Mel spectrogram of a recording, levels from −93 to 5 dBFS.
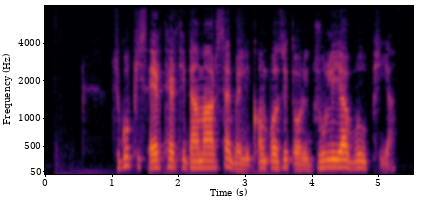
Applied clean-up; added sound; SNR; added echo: neural separator model SepFormer DNS4.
